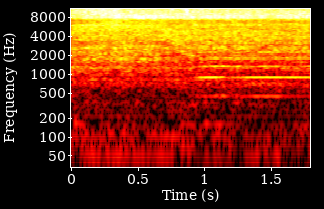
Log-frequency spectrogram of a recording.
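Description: A splash of water hitting hot spices frying in a pan for a rohu fish curry with cauliflower, giving a loud, steady, close steaming hiss that fills the whole moment.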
